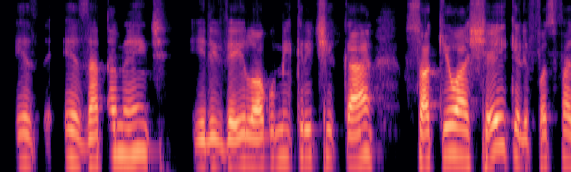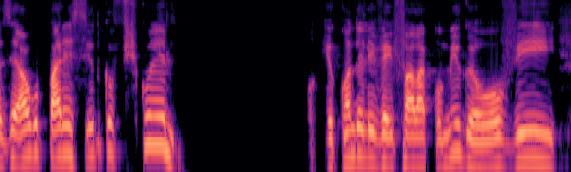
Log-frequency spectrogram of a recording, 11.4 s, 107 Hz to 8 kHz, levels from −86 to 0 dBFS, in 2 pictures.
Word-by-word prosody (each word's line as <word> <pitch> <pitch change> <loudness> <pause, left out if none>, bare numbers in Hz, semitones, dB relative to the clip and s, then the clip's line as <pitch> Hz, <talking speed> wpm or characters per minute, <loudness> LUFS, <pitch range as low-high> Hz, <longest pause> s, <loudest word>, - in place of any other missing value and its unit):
exa 140 0 -4 0.3
exatamente. 165 - -1 0.2
E 120 - -7
ele 130 +1 -1
veio 125 +3 +1
logo 135 +3 +4
me 155 0 -7
criticar, 160 -1 +1 0.3
só 145 -2 +4
que 165 - -4
eu 170 -1 +8
achei 195 +6 +4
que 165 - -5
ele 125 -4 -3
fosse 140 - -7
fazer 150 0 0
algo 165 +5 +3
parecido 170 +2 0
que 190 - -4
eu - - -3
fiz 185 - -15
com 220 +1 -3
ele. 215 -3 -1 1.3
Porque 125 - -8
quando 150 +3 -1
ele 155 -2 -1
veio 135 0 0
falar 130 -1 +2
comigo, 140 +4 -6
eu 115 -2 +2
ouvi, 135 +3 -2
150 Hz, 165 wpm, -21 LUFS, 135-170 Hz, 1.3 s, eu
